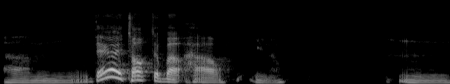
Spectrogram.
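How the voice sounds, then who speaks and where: A middle-aged man leads a book study as a Buddhist teacher. His voice is husky with a gravelly edge. His pitch swings freely as he muses aloud, pausing often and chuckling between thoughts. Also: wildly swooping pitch, a little mellow. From Malaysia. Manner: thoughtful, unhurried, many "you know"s and pauses, chuckles often. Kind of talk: reflective discussion talk.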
